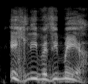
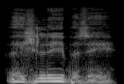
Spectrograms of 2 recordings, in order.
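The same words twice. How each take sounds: First: High, snippy rival thug. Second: Low, slow rough thug. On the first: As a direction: snap back high and petty. (der andere Ganove hinter der Tür: hoch und zickig) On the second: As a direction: drag it out low and sulky. (Ganove hinter der Tür: tief und langsam) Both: Acted. Thugs quarrel behind the door.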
